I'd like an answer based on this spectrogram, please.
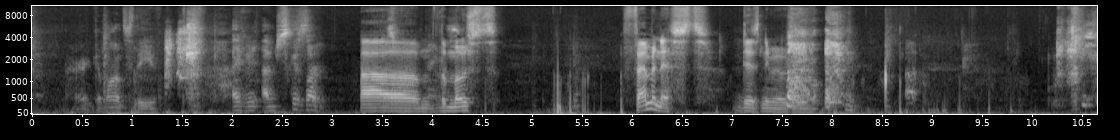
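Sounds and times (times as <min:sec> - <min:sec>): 
speech: 0:00.5 - 0:04.7, 0:06.0 - 0:08.3
person coughing: 0:07.5 - 0:08.9, 0:10.2 - 0:10.6.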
